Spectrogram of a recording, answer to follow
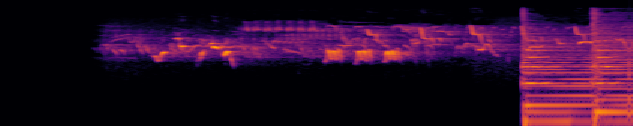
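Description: Birds chirping and twittering in quick high calls, starting about a second in after silence; music with a regular beat comes in near the end.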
